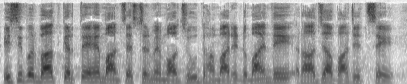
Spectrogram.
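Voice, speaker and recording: A man's voice: medium pitch, brisk, a little mellow. A man working as a news anchor, reading a scripted introduction to a report.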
